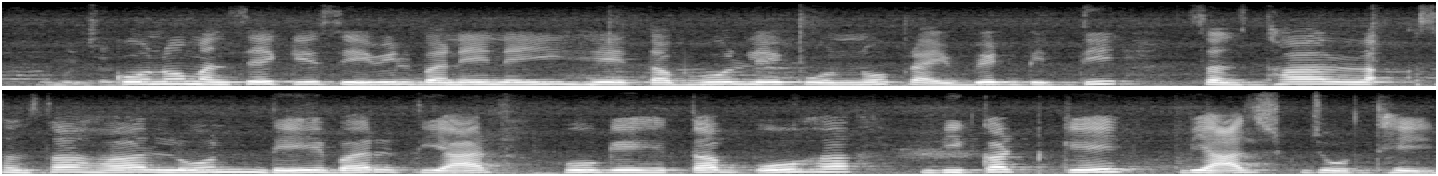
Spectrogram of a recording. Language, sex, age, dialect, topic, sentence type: Chhattisgarhi, female, 25-30, Central, banking, statement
